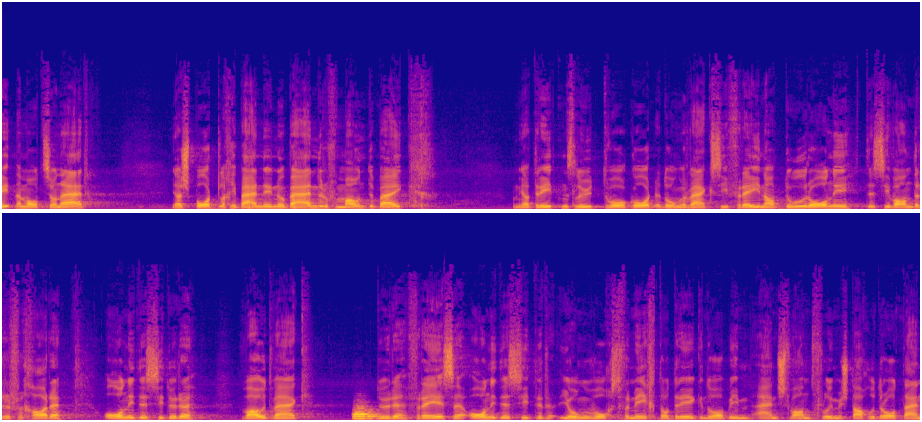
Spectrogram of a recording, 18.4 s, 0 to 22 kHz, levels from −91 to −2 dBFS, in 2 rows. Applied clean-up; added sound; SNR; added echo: none; Brass instrument; 2 dB; none.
